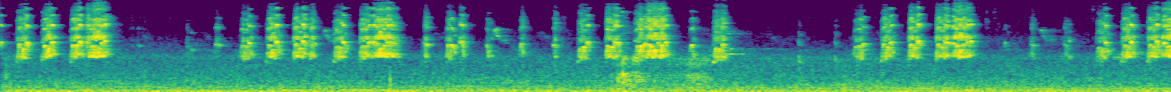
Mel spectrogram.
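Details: Mating-season cockatiel calling: bursts of scratchy squawks and short chirps, about four per second in irregular clusters, over a constant low background hum.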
